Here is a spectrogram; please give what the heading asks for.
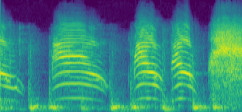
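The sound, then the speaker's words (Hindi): A cat meows several times in quick succession, loud, bright calls that bend up and down in pitch, the last one breaking into a harsh, hissing cry. “चिट्ठी में से निकली बिल्ली, चिट्ठी में से निकली बिल्ली”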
